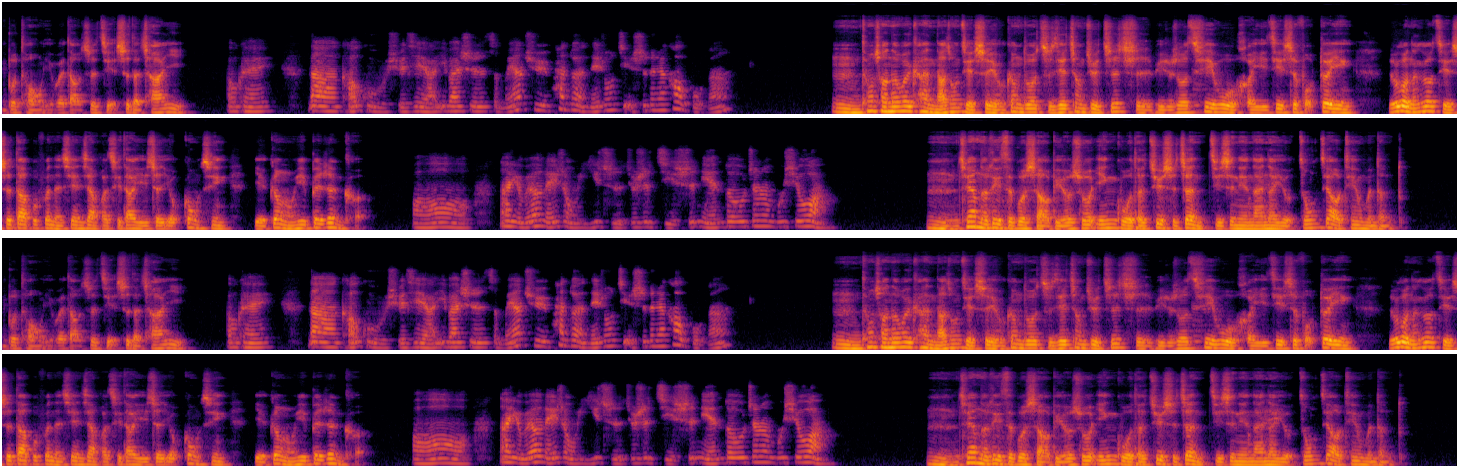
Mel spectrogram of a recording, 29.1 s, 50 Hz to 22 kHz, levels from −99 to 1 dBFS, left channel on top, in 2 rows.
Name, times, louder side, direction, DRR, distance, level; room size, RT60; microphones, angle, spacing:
voice 1, 0.0-1.8 8.3-13.5 13.9-16.8 17.1-18.1 23.8-28.6, left 2 dB, 30° left, 0.6 m, -25 dB
voice 2, 2.2-7.3 11.9-12.1 18.7-22.9 27.1-27.4, right 2 dB, 70° right, 1.7 m, -39 dB
5.6 x 2.6 x 2.8 m
head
